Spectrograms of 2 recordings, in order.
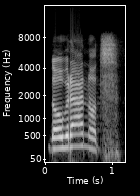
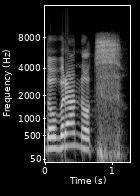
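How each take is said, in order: Both takes have the same delivery.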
